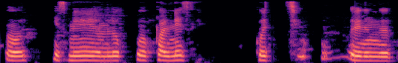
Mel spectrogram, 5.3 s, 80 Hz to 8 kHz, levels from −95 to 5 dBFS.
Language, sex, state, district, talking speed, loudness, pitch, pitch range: Hindi, female, Jharkhand, Sahebganj, 90 wpm, -19 LUFS, 210 Hz, 200-280 Hz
